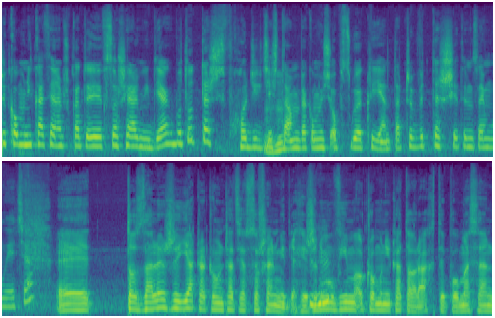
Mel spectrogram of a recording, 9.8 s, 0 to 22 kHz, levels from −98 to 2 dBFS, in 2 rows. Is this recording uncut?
yes; 0 cuts

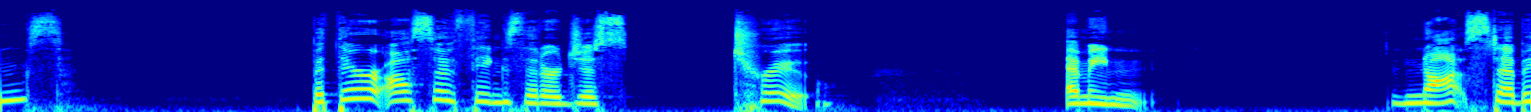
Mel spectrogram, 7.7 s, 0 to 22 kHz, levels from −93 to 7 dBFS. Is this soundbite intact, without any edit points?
yes; 0 cuts

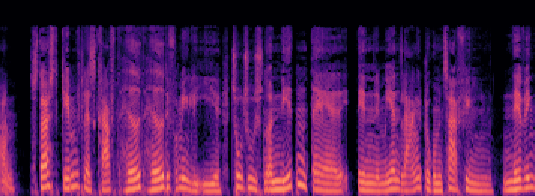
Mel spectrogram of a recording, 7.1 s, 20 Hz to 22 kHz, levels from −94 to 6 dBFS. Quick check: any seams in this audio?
yes; 3 cuts; at 1.9 s, 3.0 s, 5.3 s

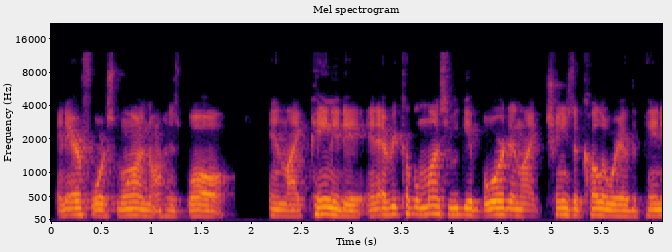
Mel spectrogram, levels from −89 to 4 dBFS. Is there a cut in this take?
no; 0 cuts

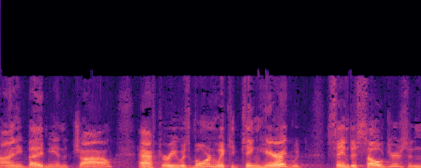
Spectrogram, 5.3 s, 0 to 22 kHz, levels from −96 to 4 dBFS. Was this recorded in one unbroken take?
yes; 0 cuts

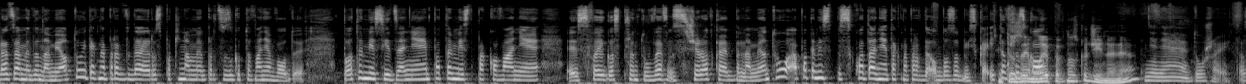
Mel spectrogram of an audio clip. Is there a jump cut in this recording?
yes; 1 cut; at 6.7 s

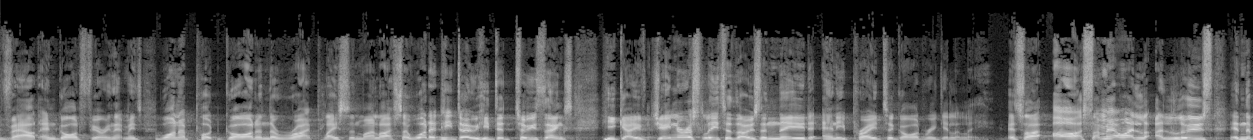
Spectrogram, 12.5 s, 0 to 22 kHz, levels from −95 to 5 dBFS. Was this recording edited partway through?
yes; 2 cuts; at 1.6 s, 10.0 s

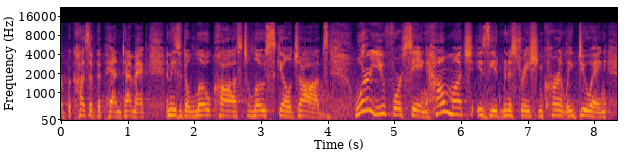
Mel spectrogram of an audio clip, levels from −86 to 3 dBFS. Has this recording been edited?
no; 0 cuts

